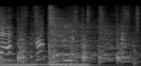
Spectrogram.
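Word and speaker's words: know: पढ़ाई तो करनी चाहिए ना। Good idea. तो शुरू करते हैं मिशन एग्जाम। और इसीलिए नो में के होता है साइलेंट।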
